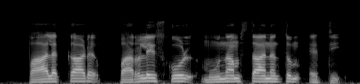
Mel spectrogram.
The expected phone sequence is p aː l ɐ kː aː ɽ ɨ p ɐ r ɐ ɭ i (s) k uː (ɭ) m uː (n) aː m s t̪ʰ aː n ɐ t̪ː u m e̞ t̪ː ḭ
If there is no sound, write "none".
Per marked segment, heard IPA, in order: s, ɭ, nː

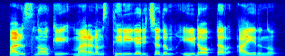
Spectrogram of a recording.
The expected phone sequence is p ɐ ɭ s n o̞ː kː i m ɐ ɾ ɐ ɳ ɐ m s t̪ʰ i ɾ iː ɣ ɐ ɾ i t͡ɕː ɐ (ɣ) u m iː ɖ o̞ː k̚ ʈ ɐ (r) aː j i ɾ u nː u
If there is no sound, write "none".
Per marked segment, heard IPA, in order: ð, r

